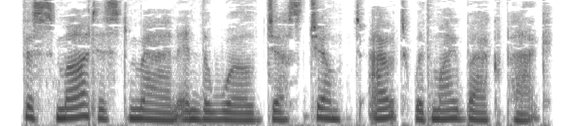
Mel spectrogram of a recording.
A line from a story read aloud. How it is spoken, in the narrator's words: said calmly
